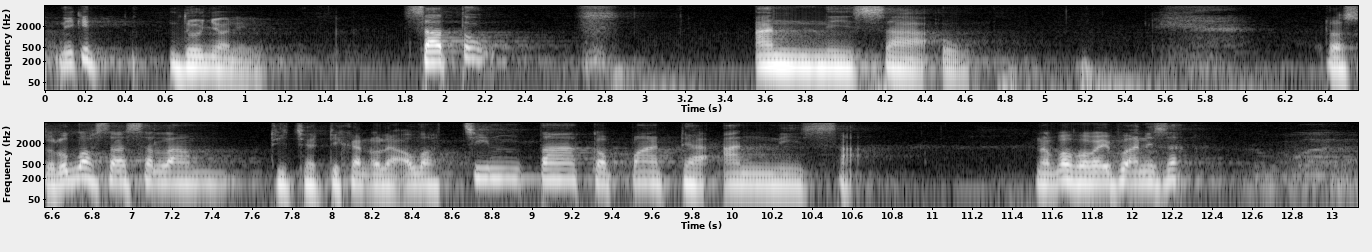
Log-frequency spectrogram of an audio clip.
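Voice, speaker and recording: Joking Javanese preacher in a reverberant hall. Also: male voice, fairly high pitch, darkish tone. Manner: jokey, engages audience with direct questions. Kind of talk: lively religious lecture.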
